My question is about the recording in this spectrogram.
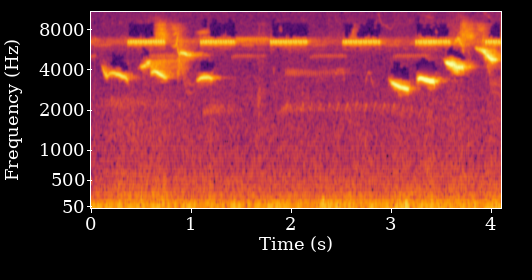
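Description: Caboclinho, a Sporophila seedeater, singing short, descending whistled notes several times. Under it runs a high, steady insect trill that comes and goes in pulses.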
